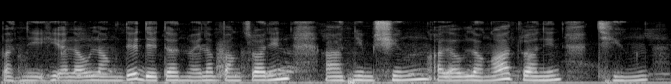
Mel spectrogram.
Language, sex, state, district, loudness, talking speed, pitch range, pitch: Mizo, female, Mizoram, Aizawl, -15 LUFS, 190 wpm, 180-200 Hz, 190 Hz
